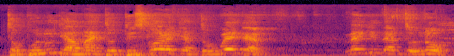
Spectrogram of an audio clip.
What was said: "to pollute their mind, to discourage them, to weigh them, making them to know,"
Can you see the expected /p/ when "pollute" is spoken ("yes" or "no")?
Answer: no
